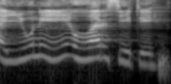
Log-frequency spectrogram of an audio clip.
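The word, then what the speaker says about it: university: लेकिन मैंने अभी क्या बताया कि इसका उच्चारण करना है। यून है ना यूनिवर्सिटी।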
